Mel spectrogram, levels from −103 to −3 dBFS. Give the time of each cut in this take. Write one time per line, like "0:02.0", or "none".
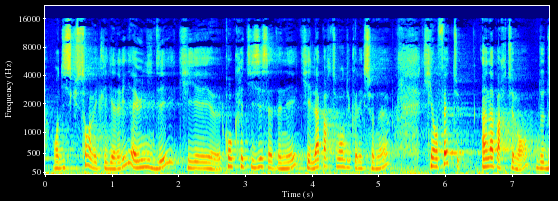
none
